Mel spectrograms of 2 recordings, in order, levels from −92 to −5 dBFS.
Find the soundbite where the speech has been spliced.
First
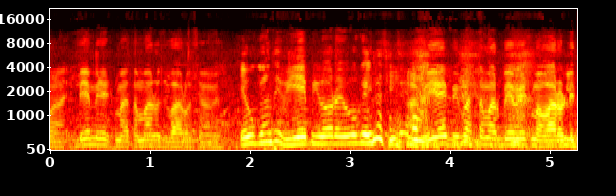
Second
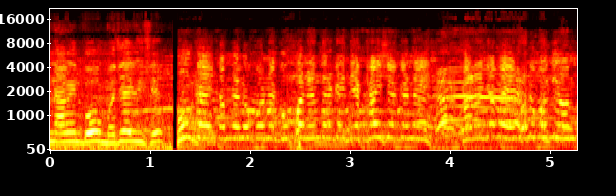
second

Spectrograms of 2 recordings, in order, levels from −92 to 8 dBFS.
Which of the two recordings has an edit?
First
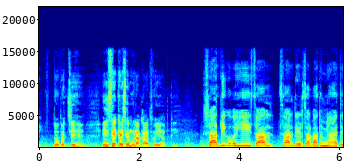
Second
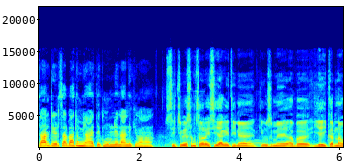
second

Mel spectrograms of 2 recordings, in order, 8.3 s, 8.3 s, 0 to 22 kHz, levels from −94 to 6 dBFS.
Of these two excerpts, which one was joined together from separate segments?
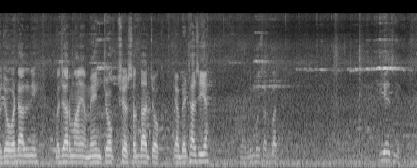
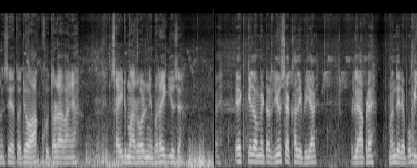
second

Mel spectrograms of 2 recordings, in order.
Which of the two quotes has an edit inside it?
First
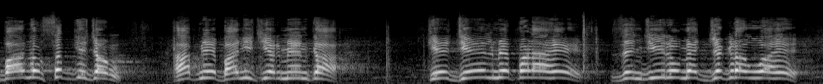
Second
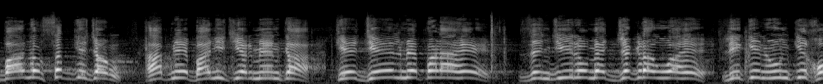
second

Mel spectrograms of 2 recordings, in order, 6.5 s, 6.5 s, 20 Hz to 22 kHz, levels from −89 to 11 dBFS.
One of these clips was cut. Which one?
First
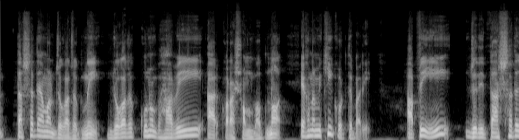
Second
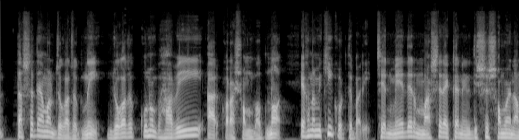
second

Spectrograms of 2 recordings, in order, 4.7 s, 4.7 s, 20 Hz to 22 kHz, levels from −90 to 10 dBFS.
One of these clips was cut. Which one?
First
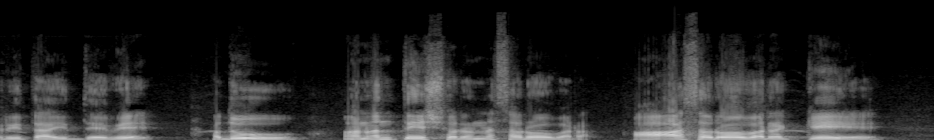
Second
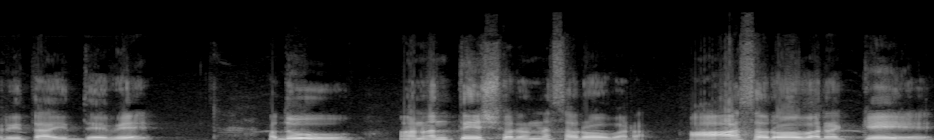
first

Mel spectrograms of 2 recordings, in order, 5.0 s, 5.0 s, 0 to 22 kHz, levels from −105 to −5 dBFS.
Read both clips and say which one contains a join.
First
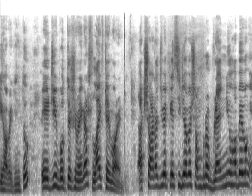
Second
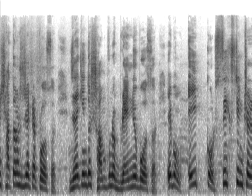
first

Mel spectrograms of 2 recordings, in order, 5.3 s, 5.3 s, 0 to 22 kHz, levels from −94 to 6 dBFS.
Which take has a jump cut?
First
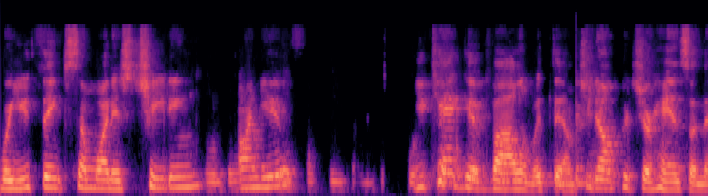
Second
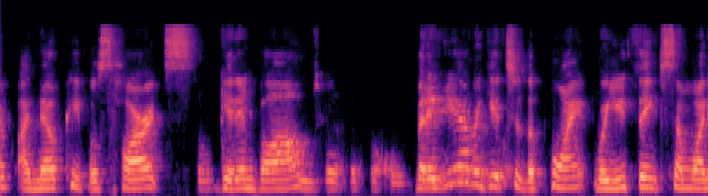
first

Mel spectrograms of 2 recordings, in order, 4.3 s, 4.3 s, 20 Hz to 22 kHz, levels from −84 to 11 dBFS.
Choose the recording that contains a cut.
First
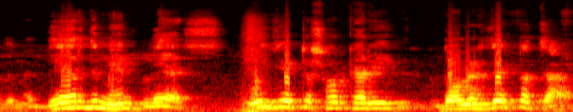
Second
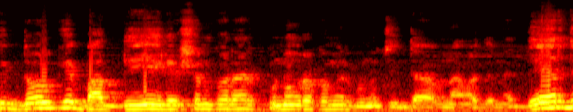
first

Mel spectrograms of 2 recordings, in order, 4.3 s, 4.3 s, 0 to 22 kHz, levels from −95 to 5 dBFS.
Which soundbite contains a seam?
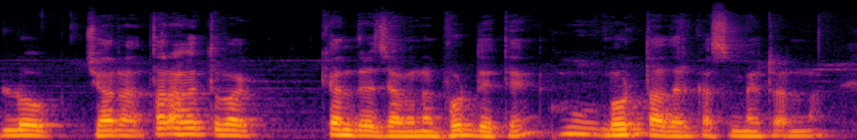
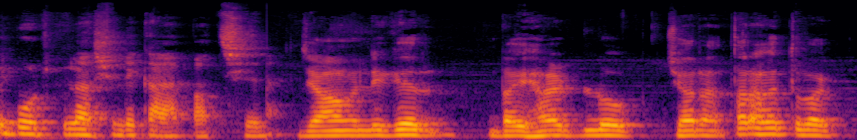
second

